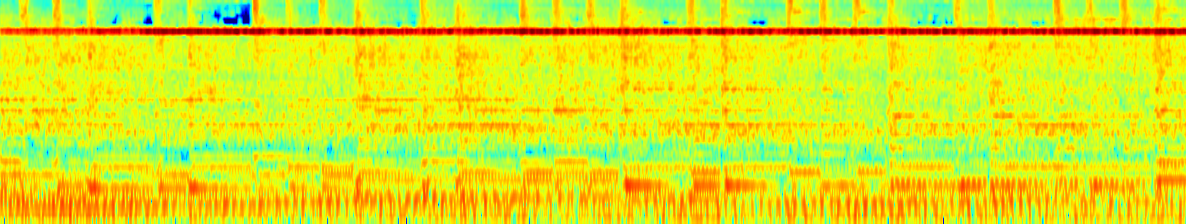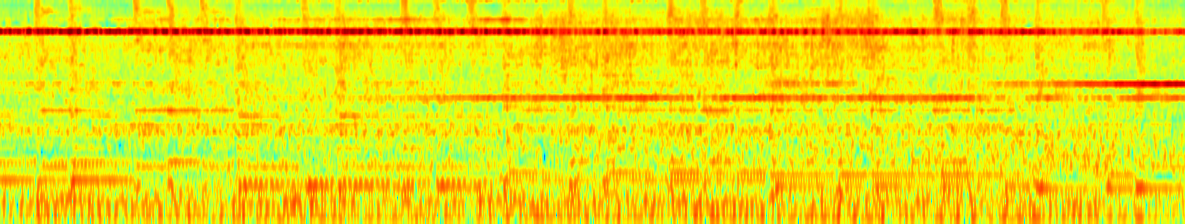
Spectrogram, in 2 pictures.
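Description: BNSF diesel-electric locomotives pulling a loaded coal train slowly past, their engines droning with shifting low tones, then the coal hopper cars rolling by with a steady rumble of wheels on rail. A steady high-pitched tone sits over the rumble throughout.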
